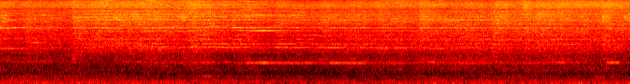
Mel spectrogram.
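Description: Freight train tank cars rolling past with a steady rumble, the wheels giving a thin, high squeal.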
